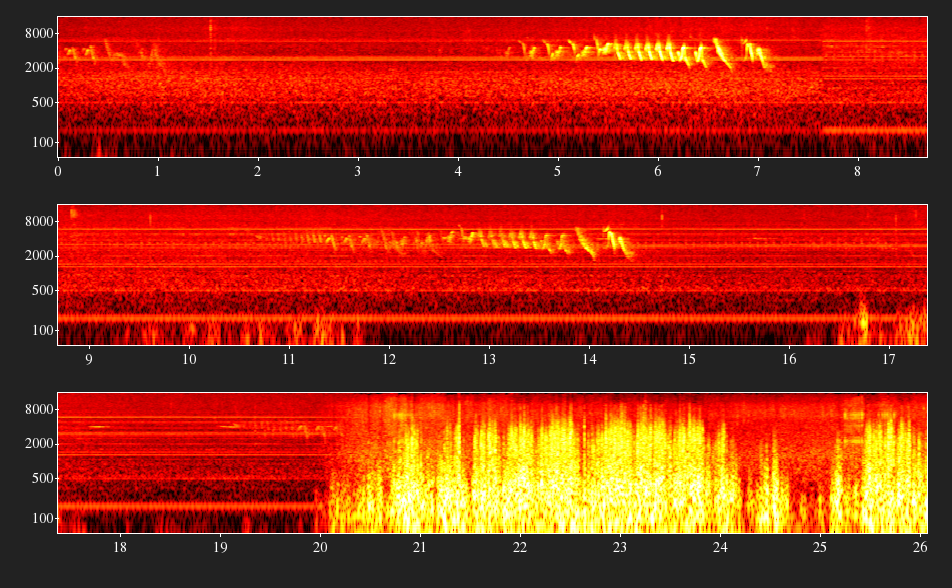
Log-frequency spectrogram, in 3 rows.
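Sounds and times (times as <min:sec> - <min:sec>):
songbird singing: 0:00.0 - 0:01.4, 0:03.7 - 0:07.4, 0:10.3 - 0:16.2, 0:17.6 - 0:18.1, 0:18.9 - 0:20.3
faint steady hum: 0:00.0 - 0:26.0.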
